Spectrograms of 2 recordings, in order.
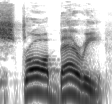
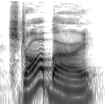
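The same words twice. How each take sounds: First: STRAWBERRY slow, with a clear "berry"; mock-proper, measured STRAWBERRY, every syllable clear; prim and proper. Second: STRAWBERRY mimicked as "straw-burry"; mocking Baltimore pronunciation. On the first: Cousin correcting country relatives, prim "straw-berry" STRAWBERRY. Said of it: "all prim and proper". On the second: Cousin teasing Baltimore relatives, mocking "straw-burry" STRAWBERRY. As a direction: tease with STRAWBERRY squashed to "burry". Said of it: "He made fun of us".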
